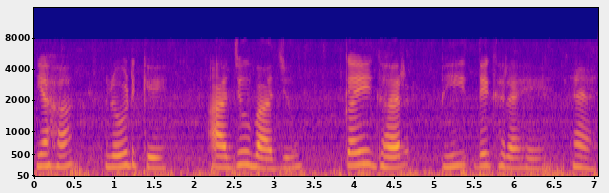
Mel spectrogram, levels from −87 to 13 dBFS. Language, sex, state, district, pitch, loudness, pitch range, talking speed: Hindi, female, Madhya Pradesh, Dhar, 230 Hz, -18 LUFS, 205-255 Hz, 95 wpm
